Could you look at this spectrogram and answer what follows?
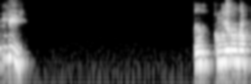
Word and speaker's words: gli: Gli studenti. Ajá, yo tengo ahí una pregunta. Adelante. En el artículo determinado masculino, justamente es el plural. Ese gli se pronuncia li.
